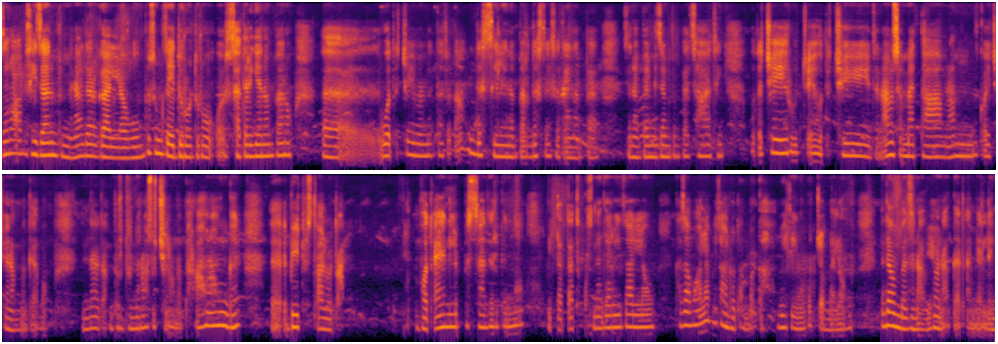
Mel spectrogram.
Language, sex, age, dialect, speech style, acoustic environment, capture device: Amharic, female, 25-34, Ethiopia - Gondar, happy, music, mobile / Linux / Chrome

